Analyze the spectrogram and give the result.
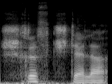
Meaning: author, writer
- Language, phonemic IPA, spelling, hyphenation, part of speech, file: German, /ˈʃʁɪftˌʃtɛlɐ/, Schriftsteller, Schrift‧stel‧ler, noun, De-Schriftsteller.ogg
